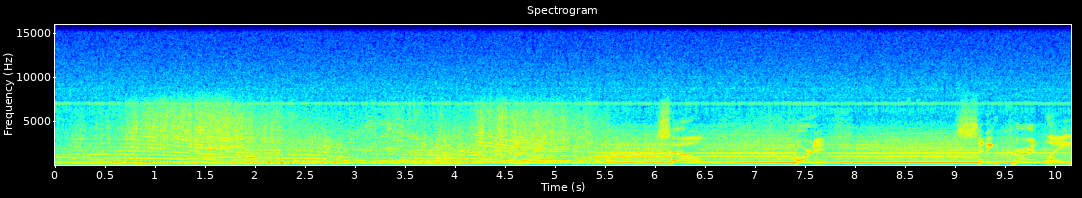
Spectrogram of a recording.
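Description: Indy car engines running at race speed. First several cars pass one after another, each note falling in pitch as it goes by. Then comes the steady, even note of a Chevrolet V8 heard onboard the car, with brief swoops in pitch a few times.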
